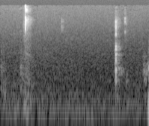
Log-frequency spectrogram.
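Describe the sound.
A few faint, sharp clicks of a pause button being pressed stand out from near silence, each short and isolated.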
